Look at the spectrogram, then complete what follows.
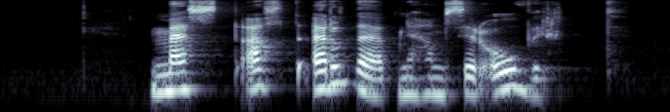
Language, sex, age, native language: Icelandic, female, 30-39, Icelandic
